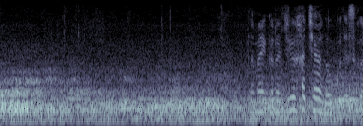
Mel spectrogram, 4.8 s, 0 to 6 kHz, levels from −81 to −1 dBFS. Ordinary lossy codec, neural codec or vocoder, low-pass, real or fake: none; none; 5.4 kHz; real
